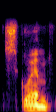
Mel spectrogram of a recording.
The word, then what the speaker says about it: Sequim: Pronounce it right. Squim.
